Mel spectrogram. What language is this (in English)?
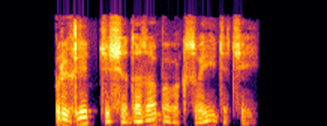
Belarusian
